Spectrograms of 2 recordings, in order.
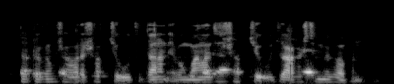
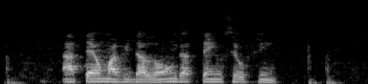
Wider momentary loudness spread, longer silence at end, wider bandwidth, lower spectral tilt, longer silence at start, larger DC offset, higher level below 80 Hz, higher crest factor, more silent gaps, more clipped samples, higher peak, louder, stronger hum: about the same, 12 LU vs 12 LU; about the same, 0.3 s vs 0.35 s; second, 8 kHz vs 11 kHz; second, -3 dB/octave vs -9 dB/octave; first, 0.2 s vs 0.05 s; neither; second, -68 dBFS vs -50 dBFS; about the same, 22 dB vs 18 dB; neither; neither; about the same, -6 dBFS vs -6 dBFS; second, -27 LUFS vs -23 LUFS; neither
